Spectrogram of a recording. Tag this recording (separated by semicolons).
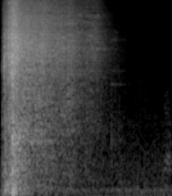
broken; dropped; explosion; field-recording; glass; loud; pane; smash; window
